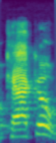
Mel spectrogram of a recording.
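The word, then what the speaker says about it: Kakko: And Capo Caco, Rabbi, am I pronouncing that correctly?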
